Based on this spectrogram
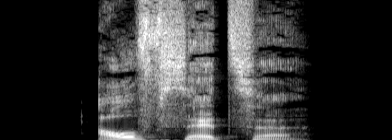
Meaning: nominative/accusative/genitive plural of Aufsatz
- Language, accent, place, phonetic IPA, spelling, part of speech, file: German, Germany, Berlin, [ˈaʊ̯fˌzɛt͡sə], Aufsätze, noun, De-Aufsätze.ogg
